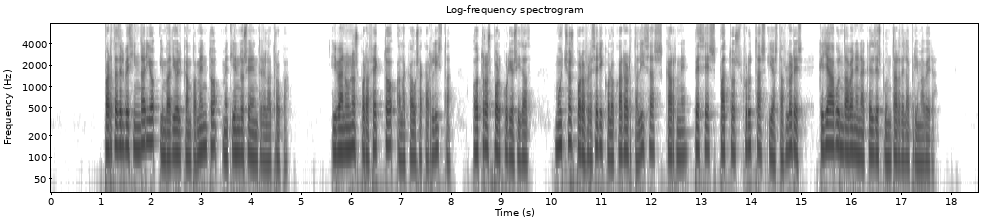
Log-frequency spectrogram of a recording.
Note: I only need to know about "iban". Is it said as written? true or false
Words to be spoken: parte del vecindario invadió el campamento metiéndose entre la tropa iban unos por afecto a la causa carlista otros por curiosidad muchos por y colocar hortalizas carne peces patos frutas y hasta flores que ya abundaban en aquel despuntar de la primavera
true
